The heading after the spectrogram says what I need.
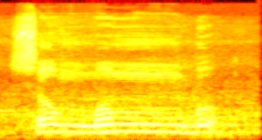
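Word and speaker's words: صُمٌّ: Iqlab itu membalik atau menukar atau mengganti. Jadi tanwinnya itu diganti dengan mim. Ya, summum. Ya. Jadi itu bacanya iqlab, diganti dengan mim sukun, bukan nun, tapi tulisannya tanwin.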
